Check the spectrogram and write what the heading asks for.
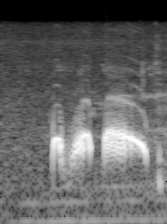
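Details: Trained decoy spotted dove from northeastern Thailand giving one 'khan long kuk' phrase with full middle voice: two quick hollow coos followed by a long, slightly descending coo and a soft final note, in a quiet setting.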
